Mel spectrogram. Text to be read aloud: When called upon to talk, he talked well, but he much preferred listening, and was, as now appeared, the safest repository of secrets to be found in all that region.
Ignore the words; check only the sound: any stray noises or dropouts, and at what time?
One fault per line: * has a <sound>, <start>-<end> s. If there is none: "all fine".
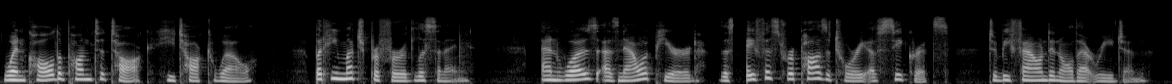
* has a dropout, 7.3-7.5 s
